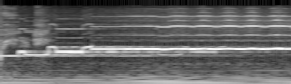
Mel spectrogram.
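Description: Dramatic background music: a high flute melody steps up in pitch twice in the first second, then holds one long note over a low, steady drone.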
